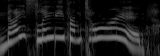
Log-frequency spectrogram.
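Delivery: acted, full-lunged, high-pitched scream. Recalling a girl at Walmart calling out to her: retelling a scream. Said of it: "I heard a girl literally screaming".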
